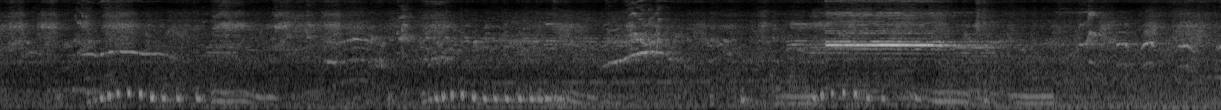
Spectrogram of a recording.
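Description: A pigeon gives three soft, low, throaty coos, each about half a second long and spaced a couple of seconds apart, while small birds chirp and twitter in the background.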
